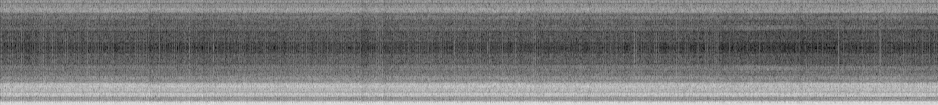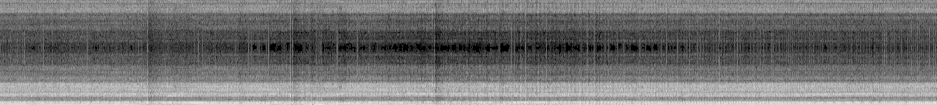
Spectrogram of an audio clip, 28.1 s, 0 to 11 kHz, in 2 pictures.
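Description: Honda CB500F's parallel-twin engine running under way on the road. It holds a steady note at first; about halfway the pitch drops twice as the bike slows and shifts down, then it climbs steadily as the bike accelerates again.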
